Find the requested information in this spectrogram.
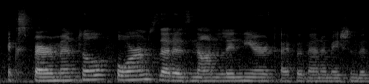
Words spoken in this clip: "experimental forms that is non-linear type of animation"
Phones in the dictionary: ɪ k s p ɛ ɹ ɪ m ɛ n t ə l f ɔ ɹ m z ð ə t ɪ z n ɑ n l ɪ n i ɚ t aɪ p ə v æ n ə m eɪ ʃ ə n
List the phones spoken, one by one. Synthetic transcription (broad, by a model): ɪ k s p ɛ ɹ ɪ m ɛ n t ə l f ɔ ɹ m z ð ə t ɪ z n ɑ n l ɪ n i ɚ t aɪ p ə v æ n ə m eɪ ʃ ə n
